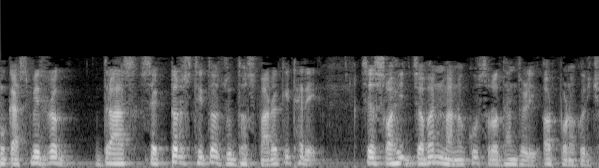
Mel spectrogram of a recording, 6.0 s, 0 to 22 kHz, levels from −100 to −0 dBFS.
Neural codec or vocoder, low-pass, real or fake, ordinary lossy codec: none; 5.4 kHz; real; MP3, 48 kbps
